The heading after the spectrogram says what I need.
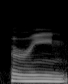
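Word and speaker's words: Ryne: It rhymes with green, right? It explains a lot of my deaths. Irene, yeah, okay.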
